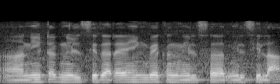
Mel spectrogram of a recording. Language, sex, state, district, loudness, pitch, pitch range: Kannada, male, Karnataka, Shimoga, -15 LUFS, 105 Hz, 105-110 Hz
